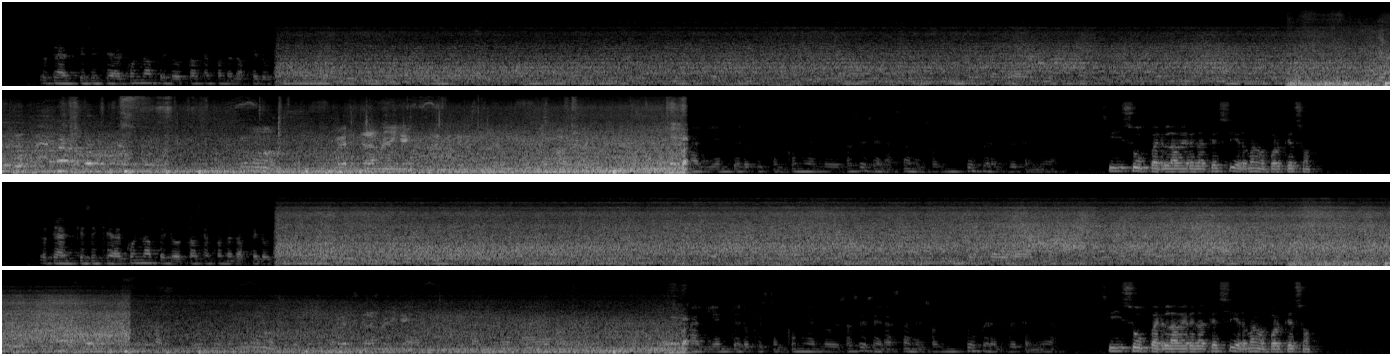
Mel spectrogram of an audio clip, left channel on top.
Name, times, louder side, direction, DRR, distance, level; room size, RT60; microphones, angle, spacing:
voice 1, 0.4-8.6 9.0-11.9 12.2-13.8 14.1-18.2 18.5-24.4, right 2 dB, 45° right, 1.2 m, -47 dB
sound 1, 2.7-20.6, right 6 dB, 70° right, 0.6 m, -36 dB
sound 2, 12.8-20.7, left 7 dB, 75° left, 0.4 m, -32 dB
voice 2, 24.9-27.0, right 2 dB, 20° right, 0.5 m, -36 dB
9.3 x 5.7 x 7.2 m
head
